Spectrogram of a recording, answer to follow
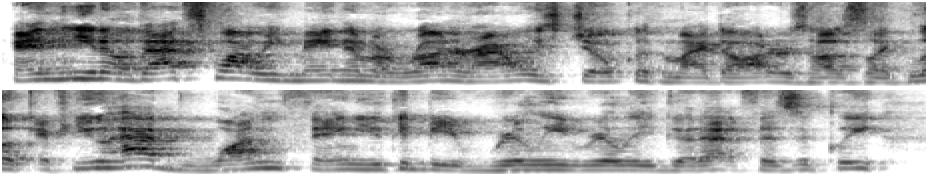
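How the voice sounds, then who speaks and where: Animated author guest in a roomy room. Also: male voice, fairly high pitch, fast talker. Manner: animated, chuckles often, explains at length. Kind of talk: casual interview chat. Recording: roomy echo.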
